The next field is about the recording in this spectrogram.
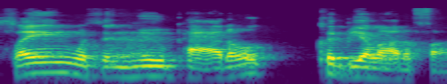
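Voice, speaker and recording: Medium-pitched male voice, fairly slow in pace, with lively intonation. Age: 60s. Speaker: paddle company founder. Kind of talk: podcast interview. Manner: animated.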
